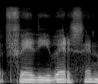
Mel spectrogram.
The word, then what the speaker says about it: Fediverse: Eh, FreeSol 2022, que es el 23 de abril y que te digo ya, tanto Fediverse TV, Fediverse, no Fediverso, que yo lo dije mal en el anterior episodio, en Fediverse TV van a poner lo que es algún FreeSol que sería online en este sentido.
